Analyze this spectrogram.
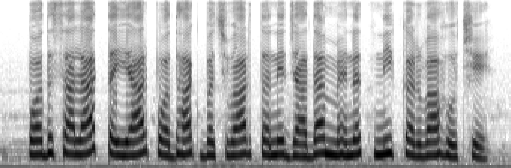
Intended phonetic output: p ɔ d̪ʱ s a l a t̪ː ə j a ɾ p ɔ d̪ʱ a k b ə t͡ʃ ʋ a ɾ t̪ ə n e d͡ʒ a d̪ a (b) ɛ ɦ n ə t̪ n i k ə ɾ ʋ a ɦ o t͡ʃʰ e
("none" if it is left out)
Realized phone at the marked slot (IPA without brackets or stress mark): m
